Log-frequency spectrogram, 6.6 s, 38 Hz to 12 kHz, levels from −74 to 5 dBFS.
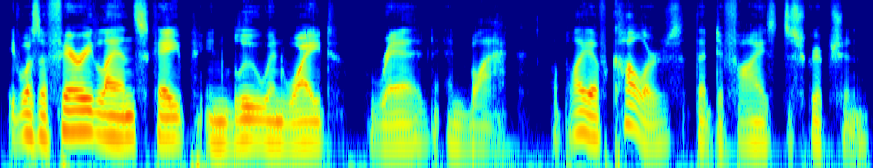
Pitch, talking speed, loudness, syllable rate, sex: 100 Hz, 175 wpm, -20 LUFS, 4.5 syllables/s, male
